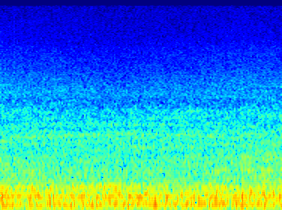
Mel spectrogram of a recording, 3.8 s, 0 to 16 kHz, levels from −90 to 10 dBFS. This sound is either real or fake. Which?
real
